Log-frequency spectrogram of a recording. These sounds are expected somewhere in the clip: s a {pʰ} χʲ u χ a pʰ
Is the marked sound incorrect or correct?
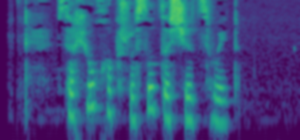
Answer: incorrect: none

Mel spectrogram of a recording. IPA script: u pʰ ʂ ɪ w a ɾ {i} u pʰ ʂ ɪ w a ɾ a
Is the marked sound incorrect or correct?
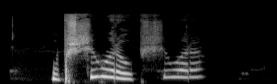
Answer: incorrect: a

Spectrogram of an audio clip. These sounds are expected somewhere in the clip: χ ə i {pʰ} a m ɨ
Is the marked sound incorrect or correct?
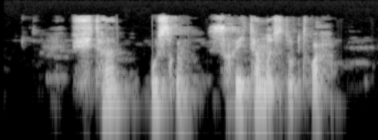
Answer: incorrect: tʰ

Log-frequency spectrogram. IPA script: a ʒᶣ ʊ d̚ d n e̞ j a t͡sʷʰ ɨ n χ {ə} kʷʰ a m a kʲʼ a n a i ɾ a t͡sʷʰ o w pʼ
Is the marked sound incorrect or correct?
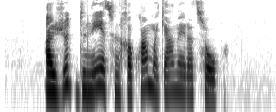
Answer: incorrect: a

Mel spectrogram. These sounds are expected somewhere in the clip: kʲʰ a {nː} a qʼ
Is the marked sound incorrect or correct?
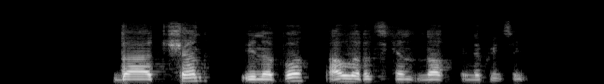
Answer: correct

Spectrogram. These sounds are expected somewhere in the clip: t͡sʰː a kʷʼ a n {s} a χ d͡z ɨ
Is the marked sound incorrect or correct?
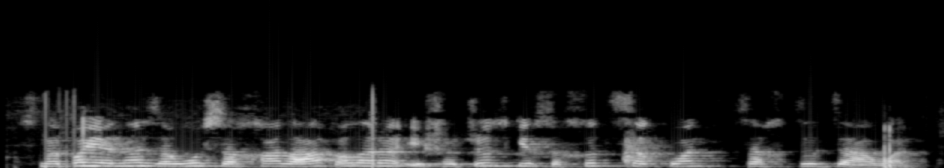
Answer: correct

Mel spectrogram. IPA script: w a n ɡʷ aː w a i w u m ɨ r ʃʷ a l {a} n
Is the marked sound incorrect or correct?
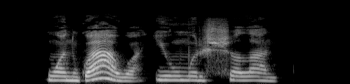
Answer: correct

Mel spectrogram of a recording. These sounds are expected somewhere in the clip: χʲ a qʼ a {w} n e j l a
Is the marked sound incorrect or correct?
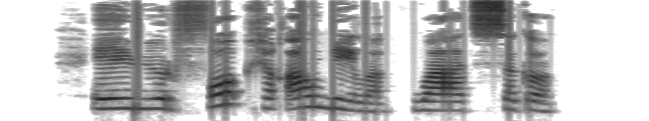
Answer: correct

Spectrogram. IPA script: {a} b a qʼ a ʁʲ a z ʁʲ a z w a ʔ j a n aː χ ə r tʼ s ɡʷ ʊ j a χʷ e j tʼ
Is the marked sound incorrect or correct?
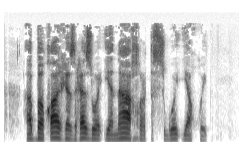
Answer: correct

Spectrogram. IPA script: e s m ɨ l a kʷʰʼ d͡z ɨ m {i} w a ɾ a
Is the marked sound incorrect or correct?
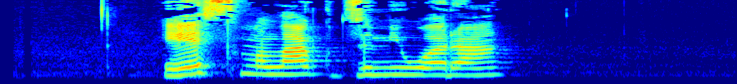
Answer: correct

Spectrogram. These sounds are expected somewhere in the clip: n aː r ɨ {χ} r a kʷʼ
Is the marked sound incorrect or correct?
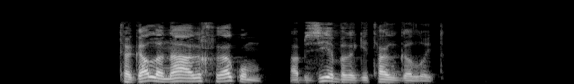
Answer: correct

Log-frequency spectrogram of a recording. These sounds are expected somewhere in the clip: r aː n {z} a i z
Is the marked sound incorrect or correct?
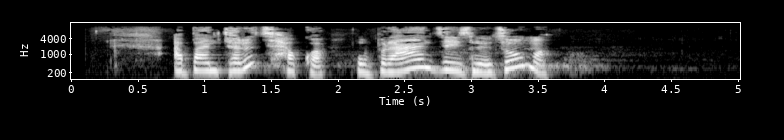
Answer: incorrect: d͡z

